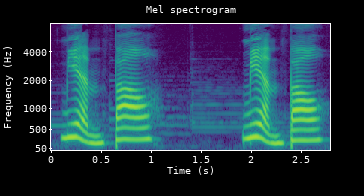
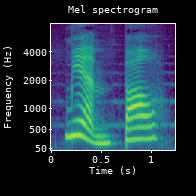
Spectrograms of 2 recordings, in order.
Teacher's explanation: Fourth and first tone.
